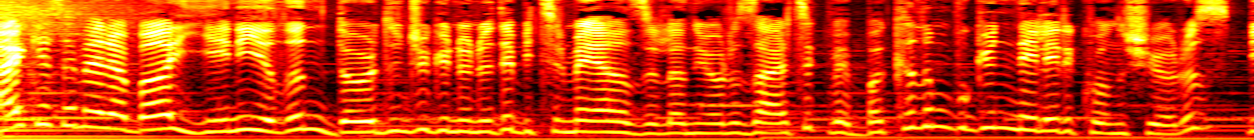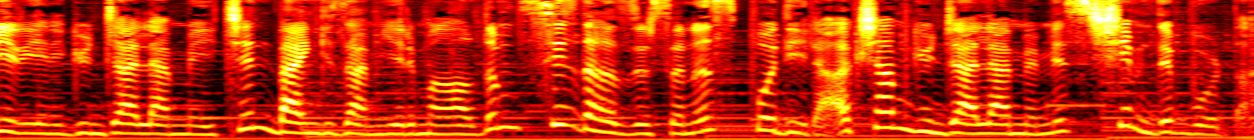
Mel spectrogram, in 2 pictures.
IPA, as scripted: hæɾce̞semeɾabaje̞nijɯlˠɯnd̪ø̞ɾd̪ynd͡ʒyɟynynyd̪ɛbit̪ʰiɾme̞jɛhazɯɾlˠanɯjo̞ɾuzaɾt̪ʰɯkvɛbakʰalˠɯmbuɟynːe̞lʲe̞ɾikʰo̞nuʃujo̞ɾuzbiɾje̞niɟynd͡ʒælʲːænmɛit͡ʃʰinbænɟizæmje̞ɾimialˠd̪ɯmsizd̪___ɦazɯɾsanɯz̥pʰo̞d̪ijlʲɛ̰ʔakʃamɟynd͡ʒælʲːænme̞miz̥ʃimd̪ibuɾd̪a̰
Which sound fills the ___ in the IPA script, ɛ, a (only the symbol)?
ɛ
